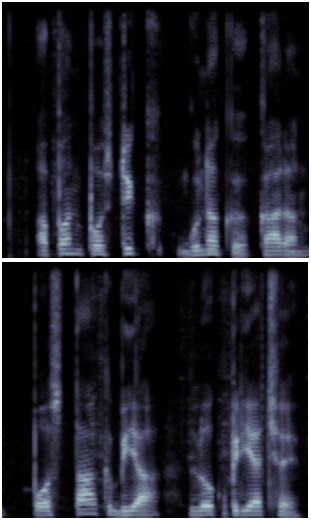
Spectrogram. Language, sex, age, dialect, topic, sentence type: Maithili, male, 18-24, Eastern / Thethi, agriculture, statement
